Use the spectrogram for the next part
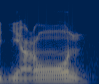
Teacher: Un panjangnya ee boleh dua empat atau enam harakat. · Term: mad arid lukun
